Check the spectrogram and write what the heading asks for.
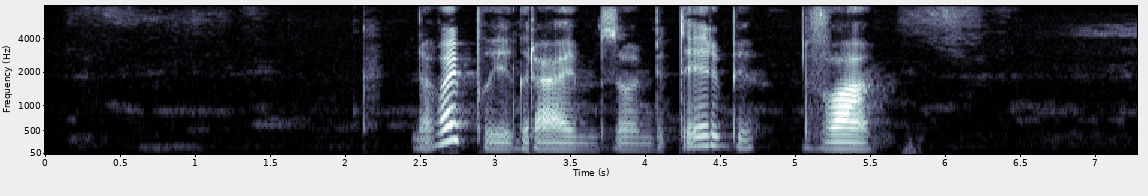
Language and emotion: Russian, neutral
